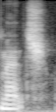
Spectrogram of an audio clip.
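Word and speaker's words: Moench: chuck dixon interviews and he talked about doug mensch so he worked with the guy i'll take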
